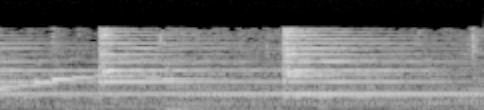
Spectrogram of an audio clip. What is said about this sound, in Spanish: Campana de la iglesia de la Dolorosa.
